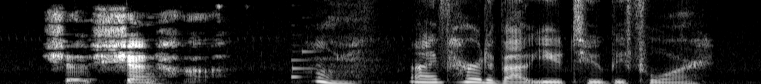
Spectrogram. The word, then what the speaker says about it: Shenhe: Shenhe. So your name's Shenhe. Paimon's name is, well, Paimon. And this is Paimon's travel buddy. Alright, so I've been pronouncing it wrong the whole time. Shenhe.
